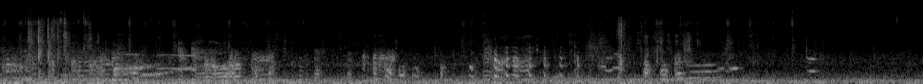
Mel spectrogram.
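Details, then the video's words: Backyard hens and roosters snacking at Thanksgiving: busy overlapping clucks and brief squawks from a flock, some rising notes, with a constant low-pitched background hum. "Backyard Chickens Thanksgiving Snacking Sounds Noises Hens Clucking Roosters Crowing!"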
